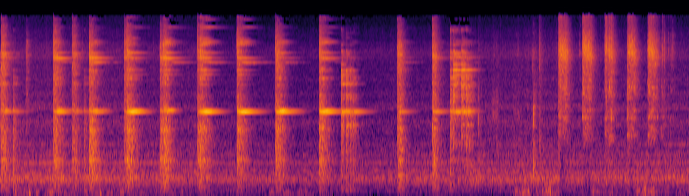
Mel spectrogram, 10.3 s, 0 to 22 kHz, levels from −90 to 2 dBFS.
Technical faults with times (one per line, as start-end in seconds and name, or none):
0.00-3.18 doubled audio track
